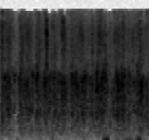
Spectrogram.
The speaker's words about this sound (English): And just to get us started, I just want to, one more time, give a round of applause to Ambassador Volker for bringing us here.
